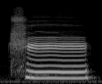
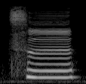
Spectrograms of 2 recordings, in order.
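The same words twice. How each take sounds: First: The tongue is curled back while saying it. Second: The tongue stays flat, not curled back. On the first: "얘도 츠 발음인데 혀를 말아서 하시면 돼요" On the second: "입술 모양은 길게"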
